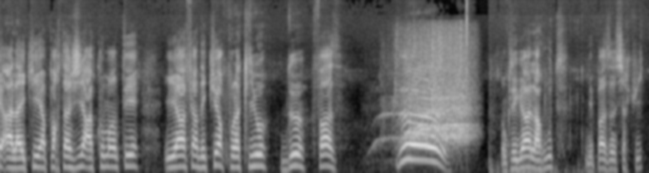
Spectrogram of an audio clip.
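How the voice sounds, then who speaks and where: A man's voice: medium pitch, lo-fi sound, noisy background. Slangy young man, theatrical. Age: young adult. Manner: jokey, theatrical, swearing freely. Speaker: vlogger telling a personal story. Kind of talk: casual slangy storytelling to camera.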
